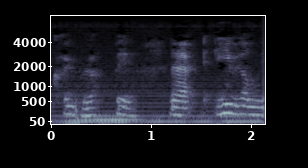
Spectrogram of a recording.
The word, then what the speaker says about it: Cobra: and he pronounces it Cobra. Because we've always found it a strange phenomenon. If you talk about a snake, you say Cobra. But if you're in a restaurant, you say Cobra. But that's not how it's said.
